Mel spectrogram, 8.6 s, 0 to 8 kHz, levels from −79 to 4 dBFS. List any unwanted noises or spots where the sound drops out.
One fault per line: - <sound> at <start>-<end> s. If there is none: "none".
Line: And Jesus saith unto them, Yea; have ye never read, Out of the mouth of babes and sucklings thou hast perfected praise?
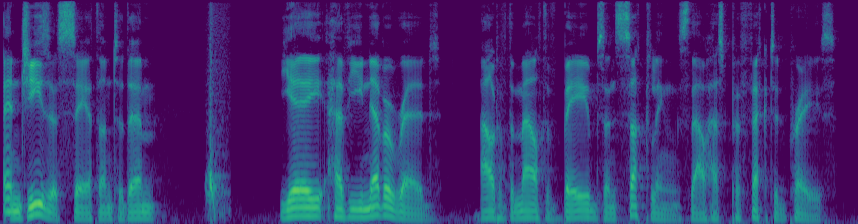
- whoosh at 2.1-2.3 s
